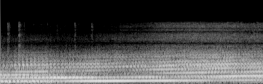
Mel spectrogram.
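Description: V8 car engine revving

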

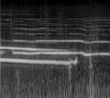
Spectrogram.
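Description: dog howling

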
